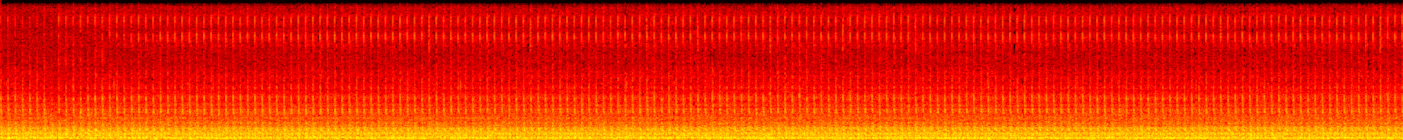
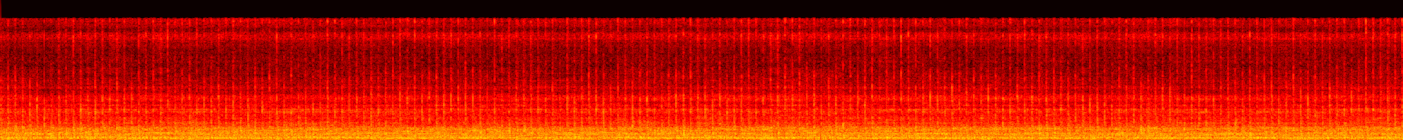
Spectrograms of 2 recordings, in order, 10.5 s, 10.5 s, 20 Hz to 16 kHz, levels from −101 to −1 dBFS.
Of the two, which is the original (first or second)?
first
